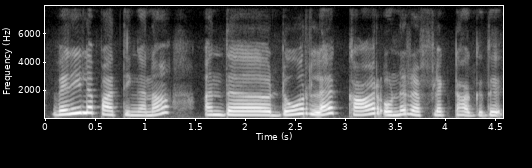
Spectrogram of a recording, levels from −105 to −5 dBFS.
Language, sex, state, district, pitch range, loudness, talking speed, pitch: Tamil, female, Tamil Nadu, Nilgiris, 245-330 Hz, -14 LUFS, 105 wpm, 265 Hz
